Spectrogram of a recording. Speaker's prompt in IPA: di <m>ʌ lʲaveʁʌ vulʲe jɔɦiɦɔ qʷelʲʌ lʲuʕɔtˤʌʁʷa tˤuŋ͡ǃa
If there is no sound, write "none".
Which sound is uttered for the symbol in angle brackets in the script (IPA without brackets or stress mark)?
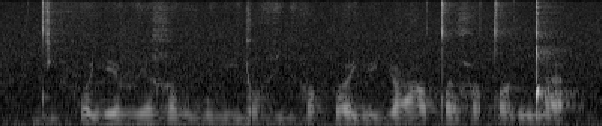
f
